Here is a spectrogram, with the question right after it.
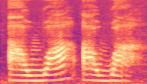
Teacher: we called that the labiovelar semiglide because it's got the lip rounding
